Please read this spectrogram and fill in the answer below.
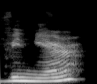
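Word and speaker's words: Vigenère: This, is it pronounced Vigneur cipher? – Yes.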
